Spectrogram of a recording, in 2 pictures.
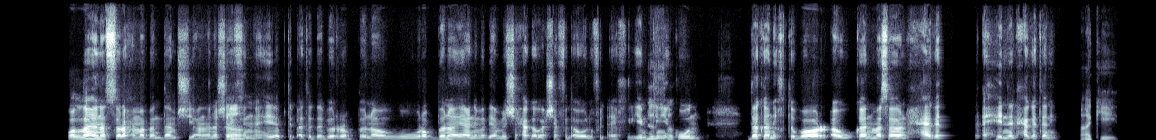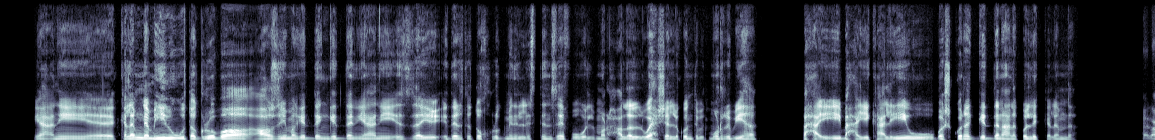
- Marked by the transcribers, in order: none
- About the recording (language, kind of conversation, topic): Arabic, podcast, إيه العلامات اللي بتقول إن شغلك بيستنزفك؟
